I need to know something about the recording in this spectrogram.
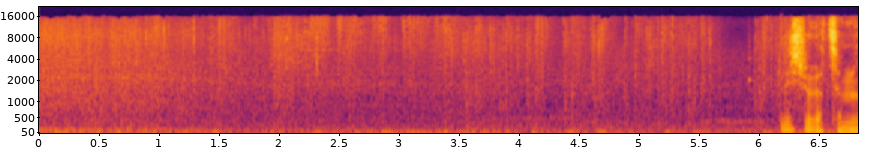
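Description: Footsteps run over soft dirt.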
